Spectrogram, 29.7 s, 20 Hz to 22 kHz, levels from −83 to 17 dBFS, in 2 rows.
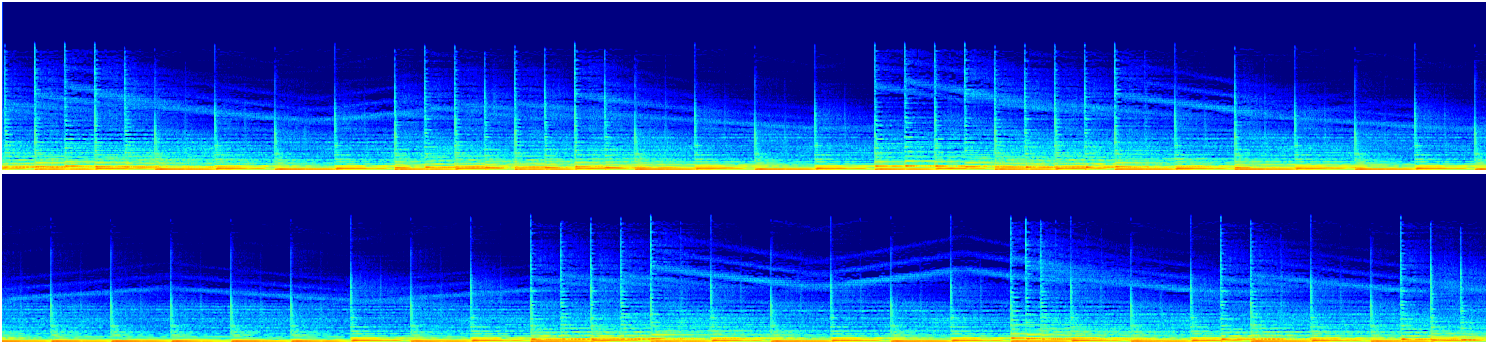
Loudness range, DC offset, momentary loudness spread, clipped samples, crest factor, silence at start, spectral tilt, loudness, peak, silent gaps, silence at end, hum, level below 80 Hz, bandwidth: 2 LU; under 0.1%; 3 LU; under 0.1%; 12 dB; 0 s; -8.5 dB/octave; -14 LUFS; 0 dBFS; none; 0 s; none; -48 dBFS; 11.5 kHz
